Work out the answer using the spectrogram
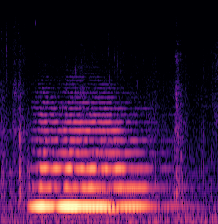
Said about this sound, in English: Yes, I'm in my shack and there's somebody outside honking their horn that sounds like I don't know what.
